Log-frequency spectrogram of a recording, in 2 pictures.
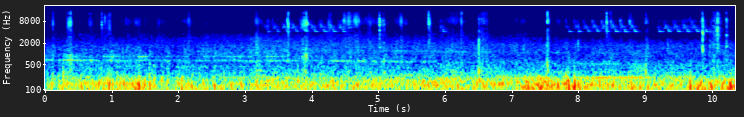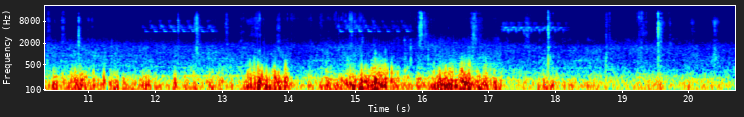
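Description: A shovel digging weeds out of dry, root-matted ground: rustling and crunching strokes, louder and more frequent in the second half. A bird chirps in short repeated phrases every second or two.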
